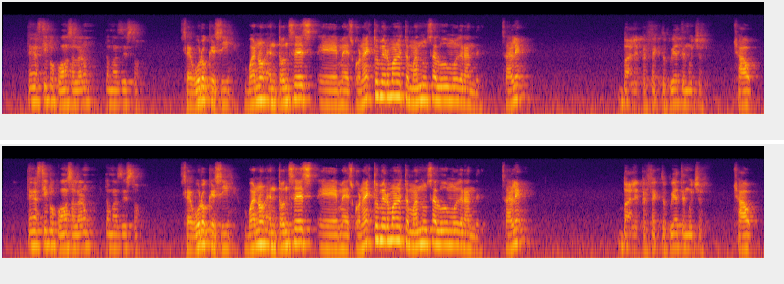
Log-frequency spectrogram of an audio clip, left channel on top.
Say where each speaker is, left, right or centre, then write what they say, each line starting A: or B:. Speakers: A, on the right (about 80°); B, on the right (about 20°).
A: tengas tiempo podemos hablar un poquito más de esto.
B: Seguro que sí. Bueno, entonces eh, me desconecto, mi hermano, y te mando un saludo muy grande. ¿Sale?
A: Vale, perfecto. Cuídate mucho.
B: Chao.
